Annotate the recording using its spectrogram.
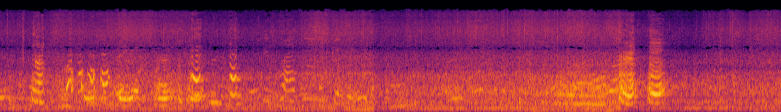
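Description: Sea lions bark loudly.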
